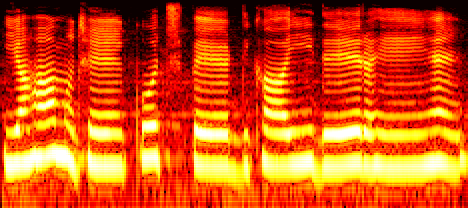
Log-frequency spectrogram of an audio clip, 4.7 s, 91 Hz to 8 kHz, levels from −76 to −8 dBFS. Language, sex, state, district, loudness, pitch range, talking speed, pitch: Hindi, female, Madhya Pradesh, Katni, -12 LUFS, 225-240 Hz, 100 wpm, 230 Hz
